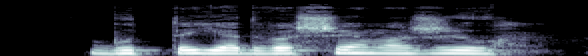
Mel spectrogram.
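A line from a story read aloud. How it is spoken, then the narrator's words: Guard's sigh. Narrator (Russian): вздохнул охранник посольства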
